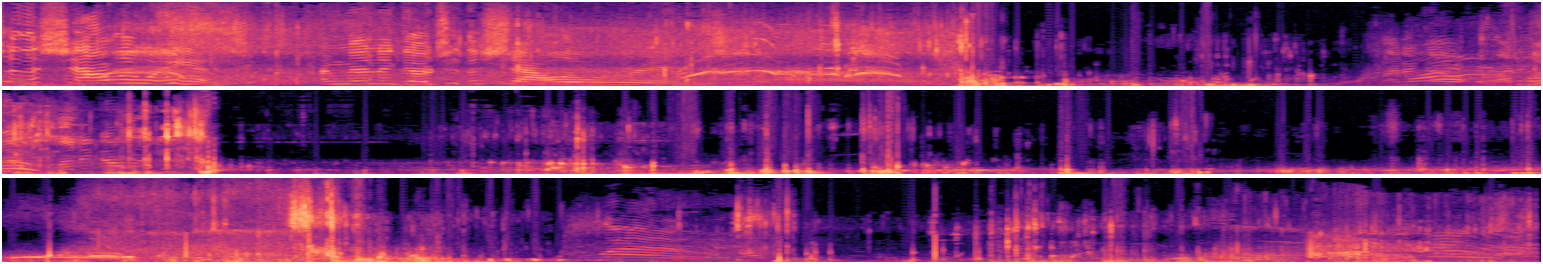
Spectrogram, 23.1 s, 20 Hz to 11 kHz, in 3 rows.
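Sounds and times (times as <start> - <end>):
muffled surf gurgling: 0.0 - 23.0.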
